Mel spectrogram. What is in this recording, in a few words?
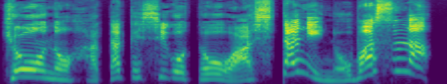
levelup ja; cookie run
